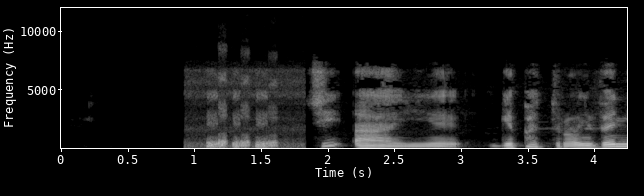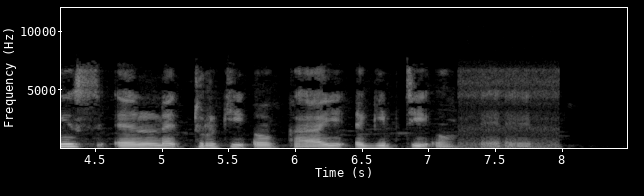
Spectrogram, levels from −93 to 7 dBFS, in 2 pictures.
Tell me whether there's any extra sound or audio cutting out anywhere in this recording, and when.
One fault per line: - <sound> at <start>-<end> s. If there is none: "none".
- laugh at 1.1-1.6 s
- laugh at 7.4-7.8 s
